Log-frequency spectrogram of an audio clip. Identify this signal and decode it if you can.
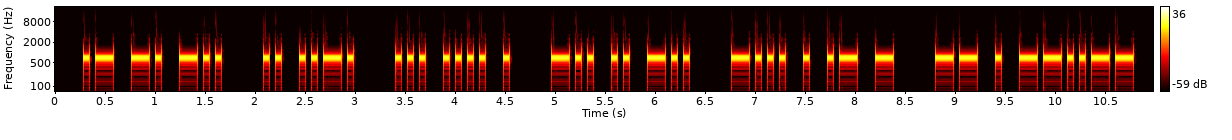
Morse code, heard as a keyed tone, about 19 wpm, 700 Hz. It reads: AND IF SHE DID BEAT ME,
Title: Sentences from Top 1300 Words 20wpm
